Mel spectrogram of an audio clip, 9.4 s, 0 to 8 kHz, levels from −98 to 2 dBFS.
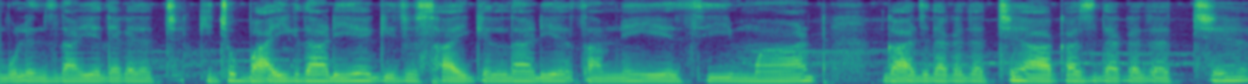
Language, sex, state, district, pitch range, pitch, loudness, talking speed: Bengali, male, West Bengal, Jhargram, 115-120 Hz, 115 Hz, -21 LUFS, 120 wpm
